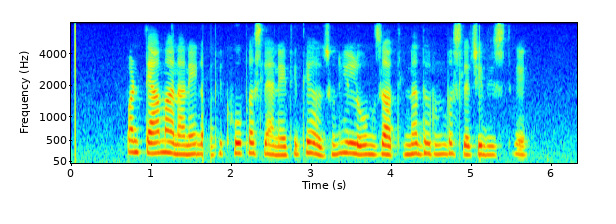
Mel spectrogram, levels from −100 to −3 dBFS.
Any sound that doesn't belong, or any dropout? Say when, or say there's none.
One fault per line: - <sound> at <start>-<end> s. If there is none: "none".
- dropout at 1.6-1.7 s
